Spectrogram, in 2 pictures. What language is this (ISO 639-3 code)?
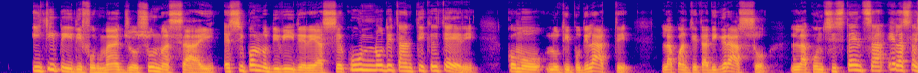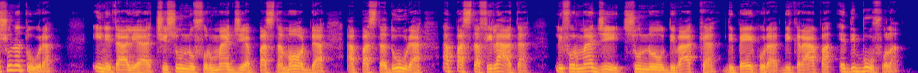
scn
